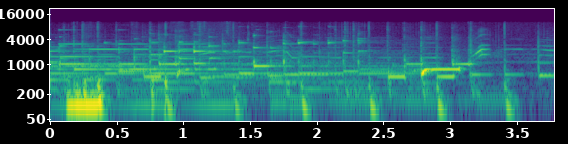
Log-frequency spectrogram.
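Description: A melodic ringtone plays from a telephone on an outgoing call, a clear musical phrase of repeated tones with a low bass pulse, steady and close for a few seconds with no talking.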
